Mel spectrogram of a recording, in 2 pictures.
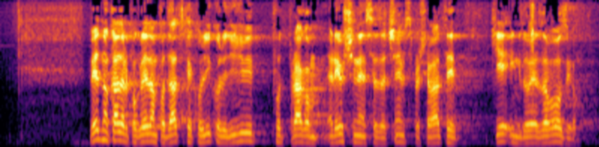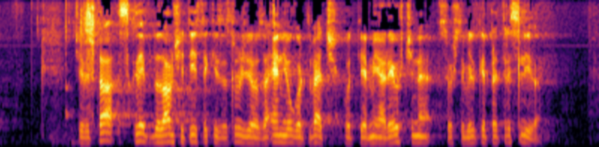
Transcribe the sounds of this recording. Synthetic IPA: ʋeːd̪nɔkad̪aɾpɔɡleːd̪ampɔd̪aːt̪kɛkɔlikɔljud̪iːʒiʋipɔt̪pɾaːɡɔmɾewʃt͡ʃinɛsɛzat͡ʃnɛmspɾaʃɛʋaːt̪ikjeʔiŋɡd̪oːjɛzaʋoːzḭw | t͡ʃɛbit̪aːskleːpd̪ɔd̪amʃɛt̪ist̪ɛkizasluːʒijɔzaʔɛnjoːɡɔɾt̪ʋɛt͡ʃkɔt̪jɛmeaɾeːwʃt͡ʃinɛsɔʃt̪ɛʋilkɛpɾɛt̪ɾɛsliːʋɛ̰

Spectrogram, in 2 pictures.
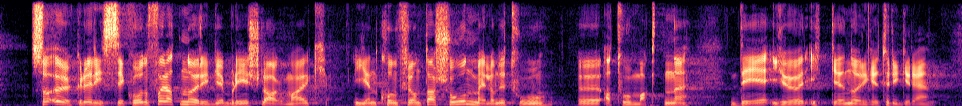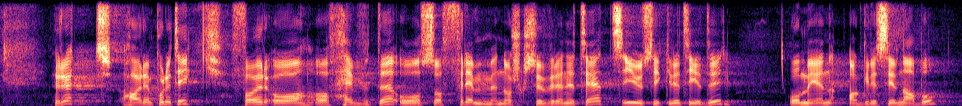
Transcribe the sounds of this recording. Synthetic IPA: sɔʔøːkəɖɛɾɪsɪkʊənfɔɾɑt̪nɔɾɡəblɪʂɭɑːɡmɑɾk | ɪɛnkʰʊnfɾɔnt̪ɑʂuːnmɛlːɔmd̪ɪt̪ʰuː | ʔɑt̪ʰuːmɑkt̪ənə | d̪ɛjøːɾɪkːənɔɾɡət̪ʰɾʏɡəɾə | ɾœt̪ːhɑɾɛnpʰʊlɪt̪ʰɪkːfɔɾɔhɛʋd̪əʔɔɔsːɔfɾɛmːənɔʂksʉʋəɾɛnɪt̪ʰeːt̪ɪʉːsɪkəɾət̪ʰiːd̪əɾ | ɔmɛːnɑɡɾəsiːʋnɑːbuː

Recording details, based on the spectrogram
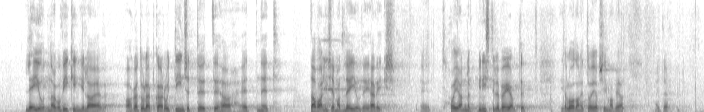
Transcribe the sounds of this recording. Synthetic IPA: le̞jud̪nɑɡ̥uviːkˑiŋɡ̥ilɑevɑ̰ɡ̥ɑt̪ule̞b̥kɑɾut̪ʲˑːiːnset̪ːø̞ːd̪̥t̪ːe̞ɦɑe̞t̪ne̞ːd̪̥ː | ɑvɑlise̞mɑd̪̥le̞jːud̪̥e̞jɦæviks | et̪ho̞jːɑnːminist̪rilepø̞jɑlt̪ˑe̞t̪ːjɑlo̞ːd̪̥ɑne̞t̪ːho̞jːɑb̥silmɑpe̞ɑl | ɑjt̪æh

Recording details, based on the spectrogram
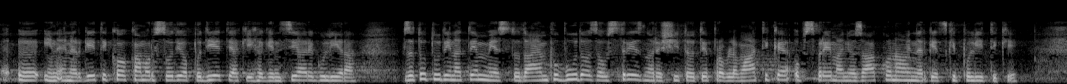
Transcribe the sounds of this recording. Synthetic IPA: inɛnɛɾɡeːt̪ikɔkamɔɾsoːd̪ijɔpɔd̪jeːt̪jakiixaɡɛnt̪sijaɾɛɡuliːɾa | zat̪oːt̪uːd̪inat̪eːmːeːst̪ud̪aːjɛmpɔbuːd̪ɔzaust̪ɾeːznɔɾɛʃiːt̪ɛwt̪eːpɾɔblɛmaːt̪ikɛʔɔpspɾɛjeːmanjuzaːkɔnaɔɛnɛɾɡeːt̪skipɔliːt̪ikʰi

